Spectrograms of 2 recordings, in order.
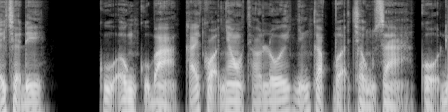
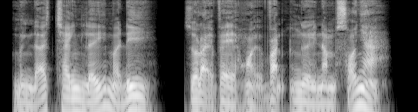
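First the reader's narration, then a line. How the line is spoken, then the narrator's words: Old man snapping irritably. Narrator (Vietnamese): Cụ ông nhăn mặt lại gắt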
